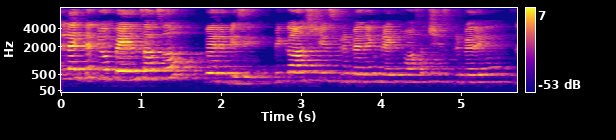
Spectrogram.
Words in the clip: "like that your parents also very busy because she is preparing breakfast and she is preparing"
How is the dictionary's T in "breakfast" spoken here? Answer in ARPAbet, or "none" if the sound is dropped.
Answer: none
